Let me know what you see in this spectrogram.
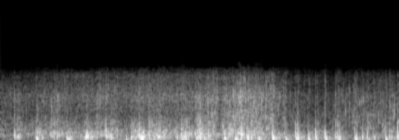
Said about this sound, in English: Hey, I hear a horse. Yes, it's Toto. Oh, great. Riding downstream so he won't leave tracks to our camp.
